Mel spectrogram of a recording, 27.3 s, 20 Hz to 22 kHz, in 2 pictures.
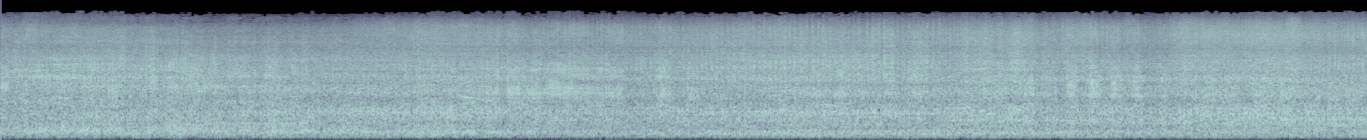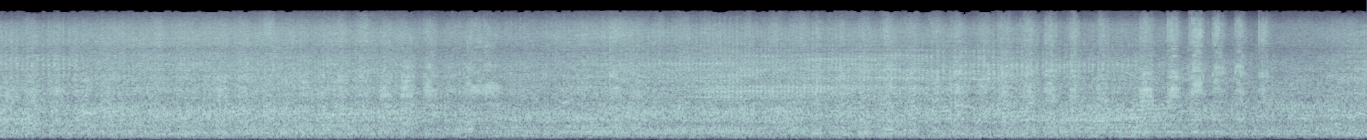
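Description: Engines of a field of 125cc winged micro sprint cars running around a dirt oval, a steady mixed drone of many small engines.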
